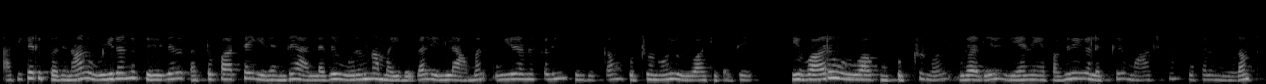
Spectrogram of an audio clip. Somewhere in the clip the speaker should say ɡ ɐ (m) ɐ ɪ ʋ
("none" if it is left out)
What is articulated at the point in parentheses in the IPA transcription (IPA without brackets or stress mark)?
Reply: m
